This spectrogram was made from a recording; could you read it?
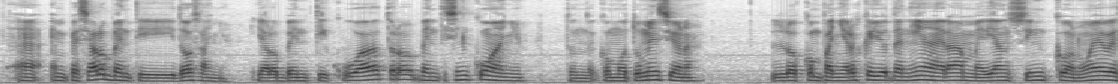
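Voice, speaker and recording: A man's voice: medium pitch, a little mellow. A man with a Puerto Rican accent, a guest giving his personal testimony in an interview, speaking reflectively with many restarts and fillers. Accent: Puerto Rican Spanish. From Puerto Rico.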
